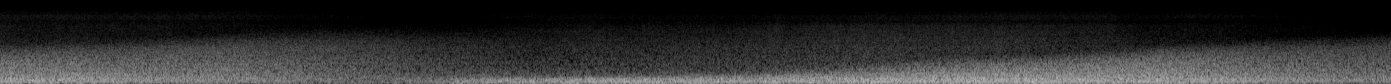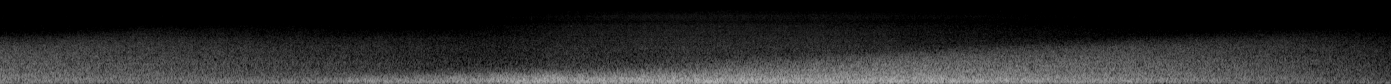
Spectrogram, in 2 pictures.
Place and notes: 太麻里海岸, Taimali Township, Taiwan - Sound of the waves
At the beach, Sound of the waves, birds sound
Zoom H2n MS+XY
